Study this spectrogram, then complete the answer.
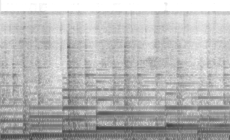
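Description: Kashmiri red chilli powder is stirred and sizzles in a pan, soft scraping and frying crackle close by over steady musical tones.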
